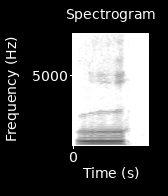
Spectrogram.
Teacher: lower intonation that goes down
